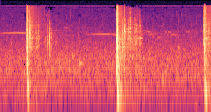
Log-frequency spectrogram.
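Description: Cartoon beaver's flat tail smacking the water in an even beat, a sharp slap about once a second, kept at a steady tempo without speeding up or slowing down.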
